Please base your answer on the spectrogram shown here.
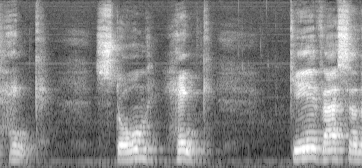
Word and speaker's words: Henk: I thought they'd mispronounced it. I thought it was Hank, but it was Henk.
